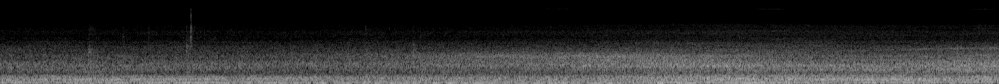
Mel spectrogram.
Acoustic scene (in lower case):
street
